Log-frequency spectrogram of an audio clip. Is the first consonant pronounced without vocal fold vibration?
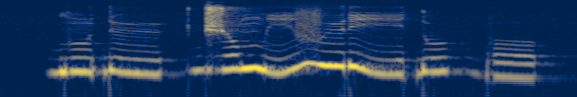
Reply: no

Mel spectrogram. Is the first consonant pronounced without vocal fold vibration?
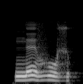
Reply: no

